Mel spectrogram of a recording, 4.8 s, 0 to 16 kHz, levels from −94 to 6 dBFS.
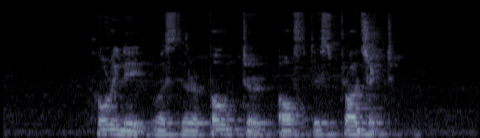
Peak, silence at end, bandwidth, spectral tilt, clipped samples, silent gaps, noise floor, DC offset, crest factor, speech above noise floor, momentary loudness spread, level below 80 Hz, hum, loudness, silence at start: -24 dBFS; 0.6 s; 11.5 kHz; -7 dB/octave; under 0.1%; none; -76 dBFS; under 0.1%; 18 dB; 36 dB; 9 LU; -70 dBFS; none; -41 LUFS; 1 s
